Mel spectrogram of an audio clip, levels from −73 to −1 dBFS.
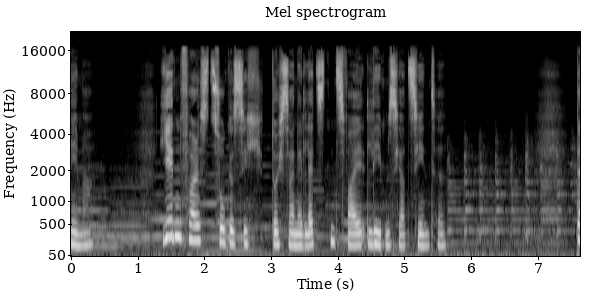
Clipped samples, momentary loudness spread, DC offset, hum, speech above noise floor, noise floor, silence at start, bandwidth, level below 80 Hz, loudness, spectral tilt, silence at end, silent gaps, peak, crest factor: under 0.1%; 23 LU; 0.2%; none; 20 dB; -39 dBFS; 0 s; 17 kHz; -48 dBFS; -17 LUFS; -3.5 dB/octave; 0 s; none; 0 dBFS; 20 dB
